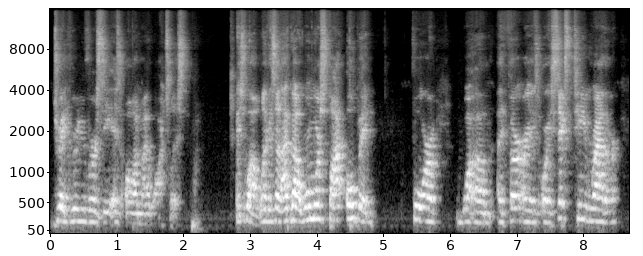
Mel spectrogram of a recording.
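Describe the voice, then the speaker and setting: A woman with a Southern accent hosting her own sports talk stream, ranting with emphatic, animated delivery. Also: mid-range voice, moderate pace, echoey room, far from the mic, poor audio. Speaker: sports show host.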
